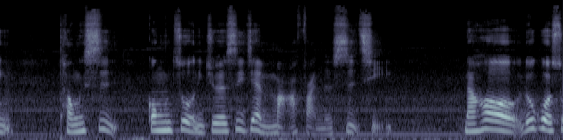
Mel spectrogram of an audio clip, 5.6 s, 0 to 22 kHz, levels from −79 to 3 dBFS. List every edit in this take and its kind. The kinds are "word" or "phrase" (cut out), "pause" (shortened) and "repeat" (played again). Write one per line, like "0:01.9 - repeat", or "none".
0:04.6 - word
